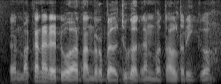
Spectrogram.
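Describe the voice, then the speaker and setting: Fast-talking man, esports analyst. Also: fairly low pitch, fairly even intonation, music in the background. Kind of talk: conversational match analysis.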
